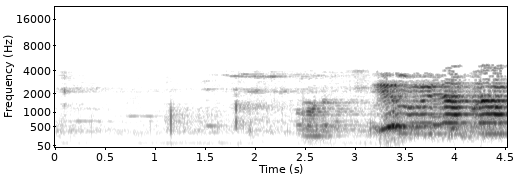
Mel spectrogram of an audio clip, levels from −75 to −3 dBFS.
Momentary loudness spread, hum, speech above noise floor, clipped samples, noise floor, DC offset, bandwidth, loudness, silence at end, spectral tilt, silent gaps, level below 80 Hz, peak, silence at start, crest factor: 23 LU; none; 47 dB; under 0.1%; -62 dBFS; under 0.1%; 5 kHz; -14 LUFS; 0 s; 3.5 dB/octave; none; -82 dBFS; 0 dBFS; 2.5 s; 18 dB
